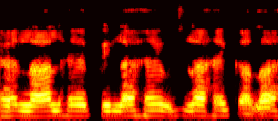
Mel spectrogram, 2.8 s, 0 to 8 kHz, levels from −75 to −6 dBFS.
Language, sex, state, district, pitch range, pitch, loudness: Hindi, male, Bihar, Purnia, 135-145 Hz, 140 Hz, -23 LUFS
